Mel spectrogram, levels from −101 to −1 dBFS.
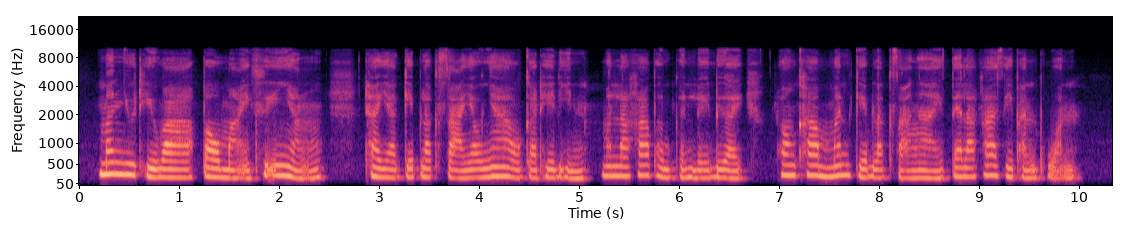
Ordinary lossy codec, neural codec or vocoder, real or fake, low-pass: none; none; real; 9.9 kHz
